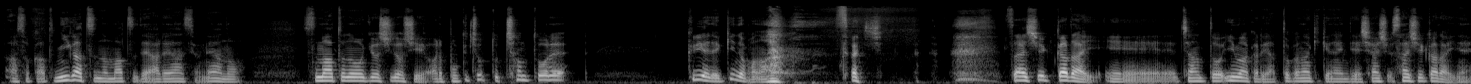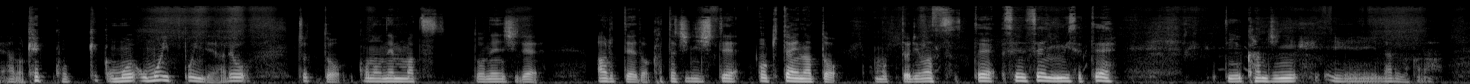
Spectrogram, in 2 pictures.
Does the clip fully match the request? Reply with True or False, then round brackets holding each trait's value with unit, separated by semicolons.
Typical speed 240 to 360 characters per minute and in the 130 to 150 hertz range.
True (300 characters per minute; 140 Hz)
